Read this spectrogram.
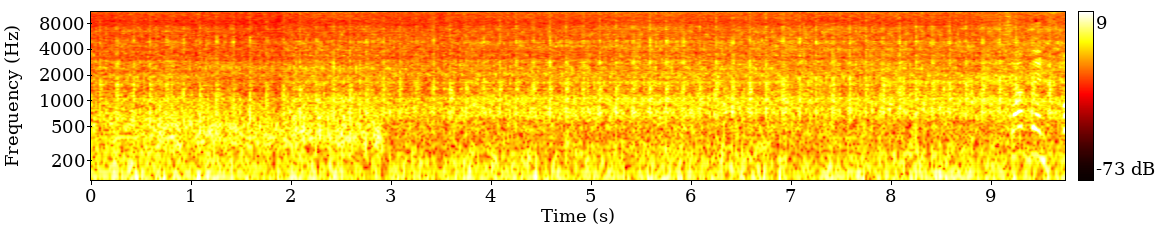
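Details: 2009 Silverado 3500 Duramax LMM diesel dually, 59,900 miles, idling: loose, uneven knock about twice a second under the clatter; owner thinks it is in the bottom end near the oil pan, cause unclear. Oil analysis shows no abnormal wear; intermittent since 57,500 miles.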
